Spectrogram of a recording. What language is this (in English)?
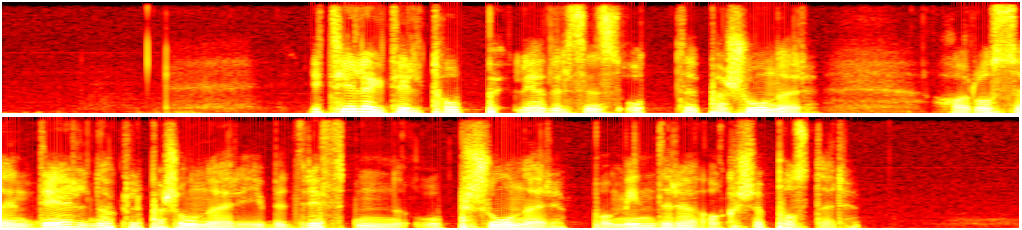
Norwegian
